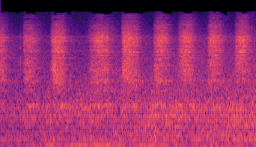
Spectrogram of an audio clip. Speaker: if you listen you can hear the the grittiness of the valve grinding compound it starts to smooth out after a few twists but you raise it and then it gets rough again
